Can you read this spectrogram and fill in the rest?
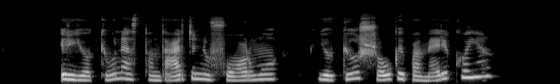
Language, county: Lithuanian, Vilnius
